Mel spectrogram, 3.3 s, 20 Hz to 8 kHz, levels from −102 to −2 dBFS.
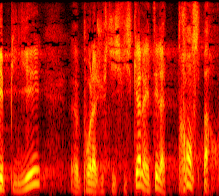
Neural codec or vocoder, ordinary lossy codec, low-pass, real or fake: none; none; none; real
